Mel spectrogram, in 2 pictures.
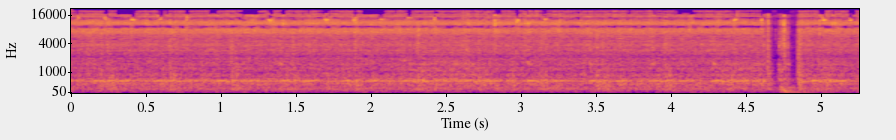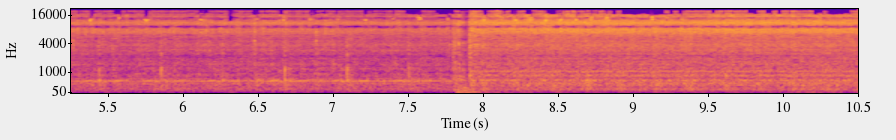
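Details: HP Photosmart Plus printer making strange noises: steady mid-pitched whirring hum with uneven repetitive clattering, an abnormal mechanical noise.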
